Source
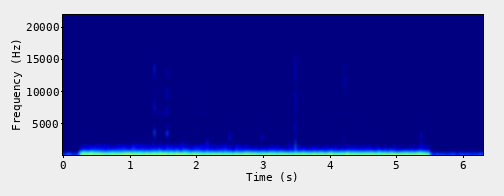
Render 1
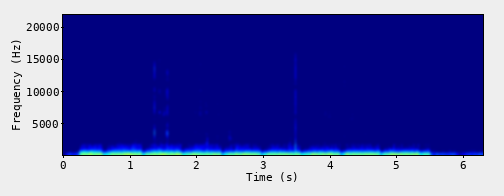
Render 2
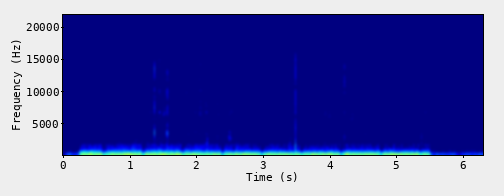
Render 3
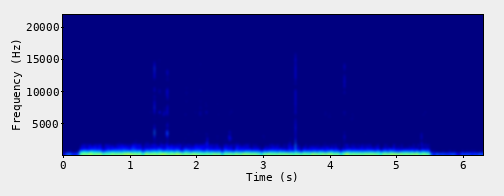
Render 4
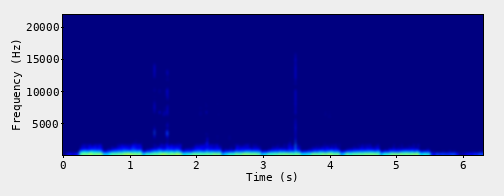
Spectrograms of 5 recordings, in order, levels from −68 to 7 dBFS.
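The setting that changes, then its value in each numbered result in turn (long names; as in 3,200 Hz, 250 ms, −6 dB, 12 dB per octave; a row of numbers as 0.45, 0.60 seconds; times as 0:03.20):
fake sidechain pumping, release: 251, 123, 67, 472 milliseconds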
